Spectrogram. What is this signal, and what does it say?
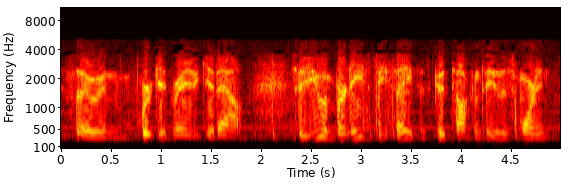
Emergency Alert System (SAME) tones, heard as harsh buzzing bursts, with speech. It is heard from 0.3 to 3.9 s.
